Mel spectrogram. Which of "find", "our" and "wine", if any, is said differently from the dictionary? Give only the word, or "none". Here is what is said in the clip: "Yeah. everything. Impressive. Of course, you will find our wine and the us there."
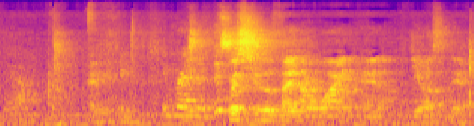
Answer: find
